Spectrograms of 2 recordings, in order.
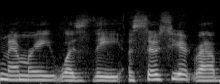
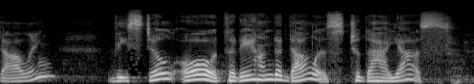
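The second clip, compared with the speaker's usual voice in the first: put-on Hungarian accent, much slower; 4 dB louder than usual. Quoting a late mother's reply to her child's question, hungarian accent. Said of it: "She said in her Hungarian accent".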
